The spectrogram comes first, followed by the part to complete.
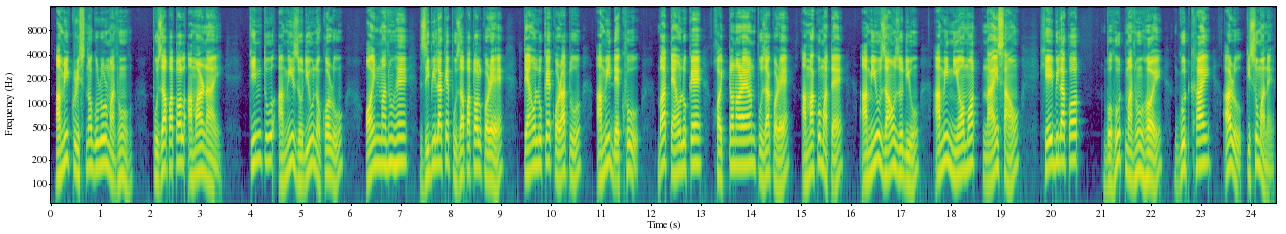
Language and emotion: Assamese, neutral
